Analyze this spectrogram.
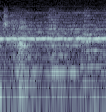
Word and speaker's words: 怅: 个唱字，惆怅的唱。四声唱，唱四声唱。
